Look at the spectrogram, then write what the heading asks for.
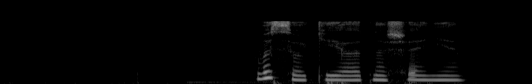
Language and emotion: Russian, sad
